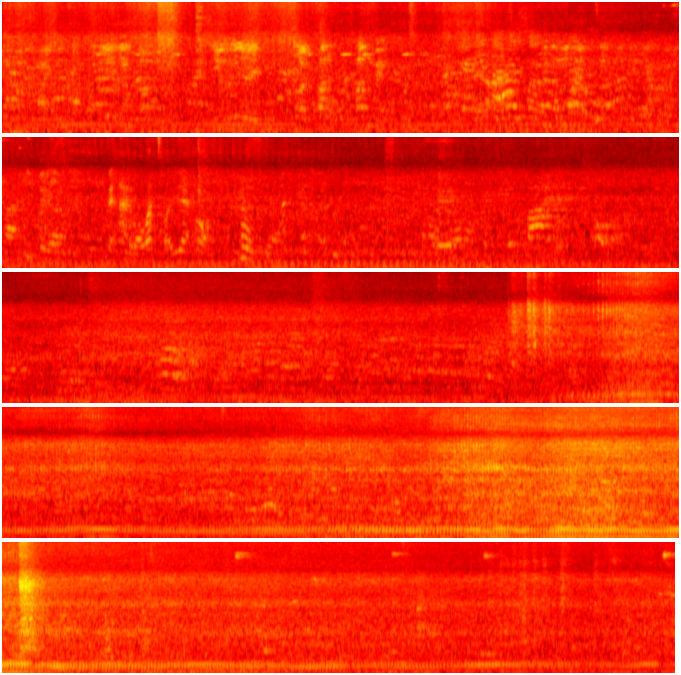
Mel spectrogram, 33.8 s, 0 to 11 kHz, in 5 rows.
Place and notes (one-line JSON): {"title": "虎尾第一零售市場, Huwei Township - Walking in the market", "date": "2017-03-03 09:56:00", "description": "Walking in the market", "latitude": "23.71", "longitude": "120.44", "altitude": "33", "timezone": "Asia/Taipei"}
